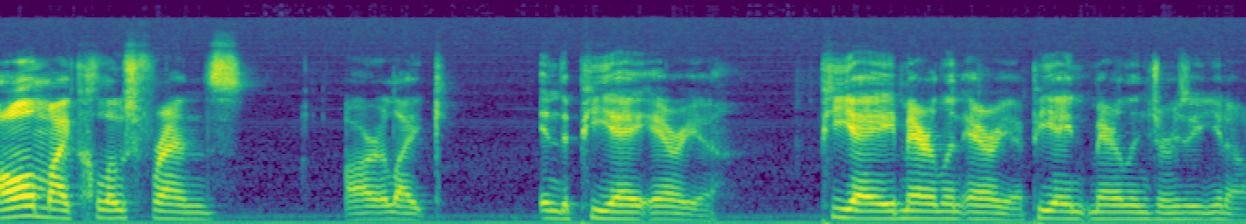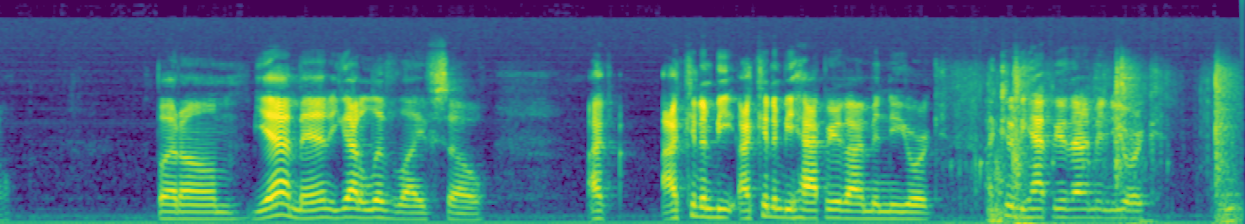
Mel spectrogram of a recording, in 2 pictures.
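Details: Stuttering since childhood in an adult male, worse when talking fast or passionate; he tries to control it by speaking slowly.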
